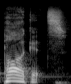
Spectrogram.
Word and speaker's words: Pocket S: This here is the Ayaneo Pockets. It's pronounced Pocket S.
